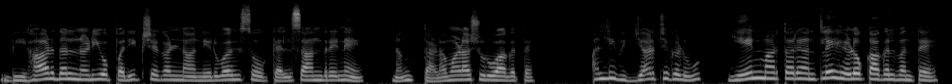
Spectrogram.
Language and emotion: Kannada, fearful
